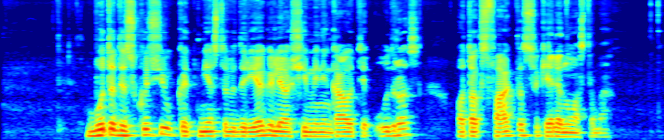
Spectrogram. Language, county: Lithuanian, Alytus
